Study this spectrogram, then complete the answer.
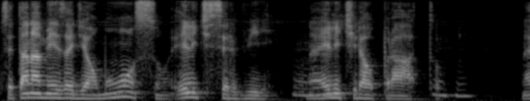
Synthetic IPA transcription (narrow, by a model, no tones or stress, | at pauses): oset̪anɐmezɐd͡ʒɪawmosʊelɪt͡ʃɪ̥seɾvinɛelɪt͡ʃiɾaʊpɾat̪ʊ | nɛ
